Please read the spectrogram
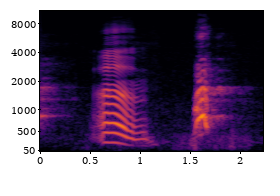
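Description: A shaved poodle barks twice, first a drawn-out, whiny bark and then a shorter, sharper one after a brief pause, with quiet moments around them.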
